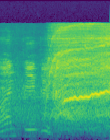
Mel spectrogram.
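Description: A toy car's electric motor whines as it speeds up.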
